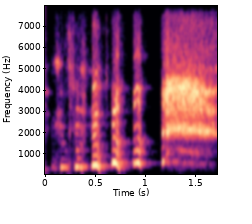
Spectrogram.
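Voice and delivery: a sudden high burst of laughter. Real, not acted. Host cracking up at a parent's Sheldon Cooper comment, high laugh.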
